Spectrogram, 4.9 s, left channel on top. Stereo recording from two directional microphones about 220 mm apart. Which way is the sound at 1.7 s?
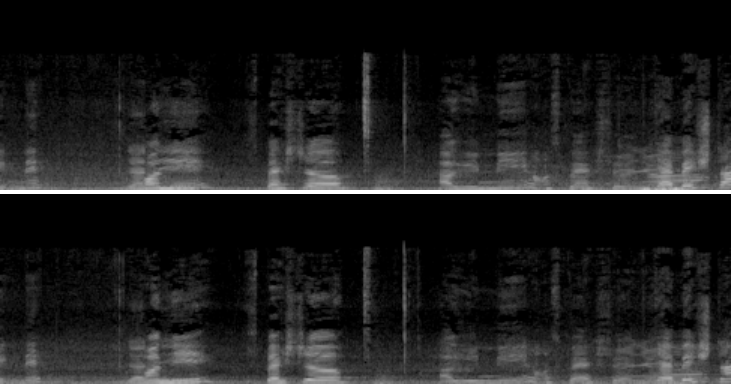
10° right (ahead or behind).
